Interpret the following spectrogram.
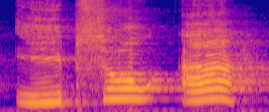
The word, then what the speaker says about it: Yauh: Na verdade, as letras corretas são YAUH. Yau. Preste atenção.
